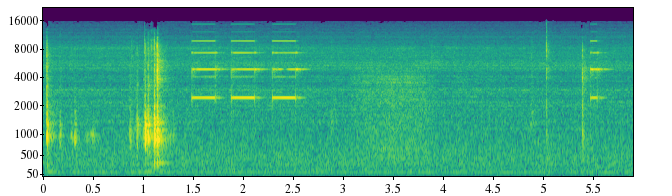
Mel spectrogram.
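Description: Two sharp clicks as test-probe tips are pushed into a mains socket, then the EONE ET201 multimeter-oscilloscope's beeper sounding three even beeps of about half a second each. Near the end come two small button clicks and one short key beep.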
